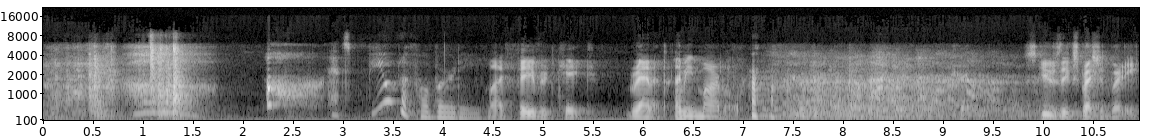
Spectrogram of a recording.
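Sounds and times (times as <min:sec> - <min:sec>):
oven door hinge creaking open: 0:00.0 - 0:01.6
speech: 0:03.7 - 0:08.5, 0:09.2 - 0:10.9
laughter: 0:07.0 - 0:10.9.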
